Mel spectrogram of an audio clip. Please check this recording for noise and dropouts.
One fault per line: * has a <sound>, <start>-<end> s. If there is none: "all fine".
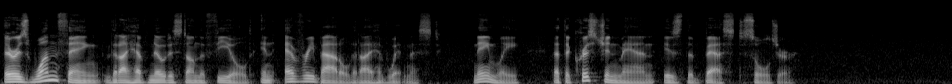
all fine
